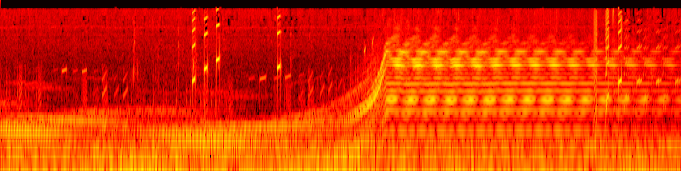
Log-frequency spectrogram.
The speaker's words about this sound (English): Another feature of the reverb module I'm using right now is feedback. I'm turning that up, getting runaway feedback a little bit. That can be really fun too, especially when combined with the clock speed.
